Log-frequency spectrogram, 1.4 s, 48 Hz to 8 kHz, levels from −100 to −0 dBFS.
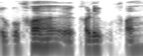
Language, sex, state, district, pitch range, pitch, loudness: Hindi, male, Uttar Pradesh, Etah, 100-120 Hz, 105 Hz, -23 LUFS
